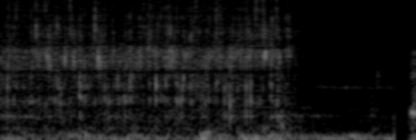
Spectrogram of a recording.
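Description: Kitchen faucet running steadily, with water going into a steel pot in the sink, then shut off about one and a half seconds in.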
